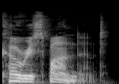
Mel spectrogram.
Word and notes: co-respondent: American English

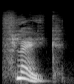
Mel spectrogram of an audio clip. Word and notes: flake: British English

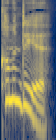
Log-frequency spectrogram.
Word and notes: commandeer: British English

